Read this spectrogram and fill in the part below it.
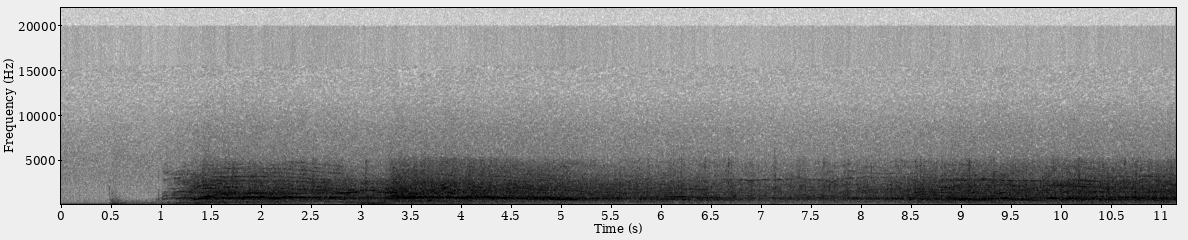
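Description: A bowling crowd at the 1969 PBA San Jose Open bursts into loud applause and cheering after a strike, starting after a brief quiet moment and then holding as a sustained, roaring ovation to the end.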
